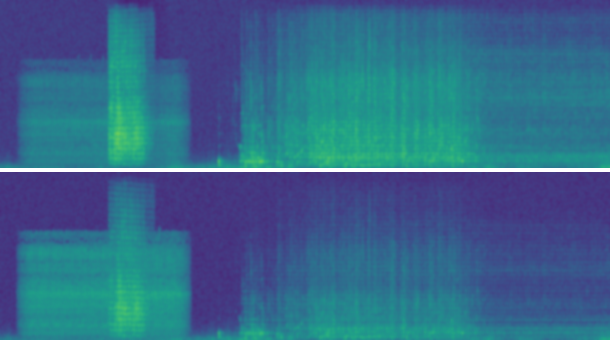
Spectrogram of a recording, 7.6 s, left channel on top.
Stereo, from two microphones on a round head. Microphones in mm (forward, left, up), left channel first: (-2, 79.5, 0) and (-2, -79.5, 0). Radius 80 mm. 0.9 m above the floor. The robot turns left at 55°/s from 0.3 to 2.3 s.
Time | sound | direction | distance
1.4 | tearing paper | 55° left | ?
2.7 | a toilet flushing | 60° left (ahead or behind) | ?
